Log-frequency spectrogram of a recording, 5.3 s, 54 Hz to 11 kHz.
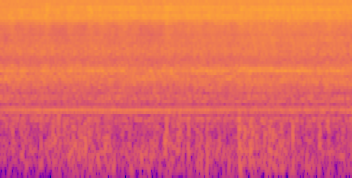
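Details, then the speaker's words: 2003 Mazda Tribute V6 at idle, coils being unplugged one at a time: a steady hum with an uneven low stumble about every second, a misfire. Oil from leaking valve covers is making the coils arc, and the valve covers need replacing. "didn't get much worse if any picked up a little but it goes right back to missing"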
